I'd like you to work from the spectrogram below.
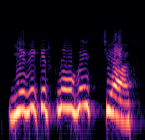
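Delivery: ordinary delivery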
